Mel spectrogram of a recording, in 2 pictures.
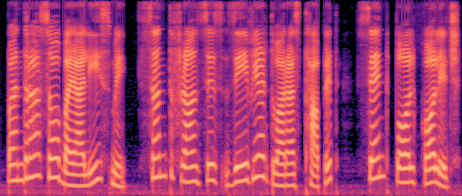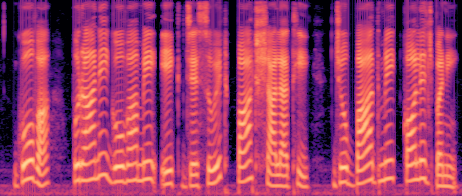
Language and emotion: Hindi, neutral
